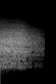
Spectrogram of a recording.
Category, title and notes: Instrument samples > Percussion
China Yunnan 1
I used the: China crash: 19" Zildjian Z3 (but the sound is unrelated due to the many effects) I lowered/low-pitched the note. I EQed it on FL Studio and I applied Flangus. I drew its envelope on WaveLab cutting its attack and reshaping a better one.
